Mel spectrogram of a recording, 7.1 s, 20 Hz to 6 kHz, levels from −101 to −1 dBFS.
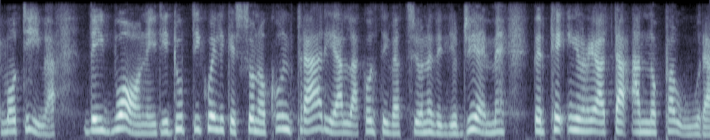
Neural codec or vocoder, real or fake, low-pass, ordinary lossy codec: codec, 16 kHz in and 24 kHz out, 0.8 kbps, FocalCodec, streaming, 65536 codes; fake; 5.4 kHz; none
